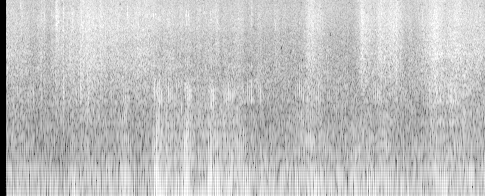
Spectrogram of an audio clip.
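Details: An affectionate female tabby cat purrs steadily in a deep rumbling hum that pulses softly throughout.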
